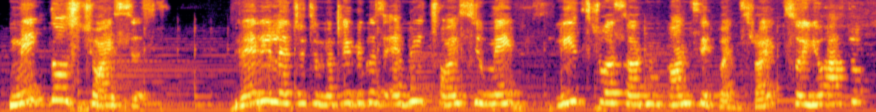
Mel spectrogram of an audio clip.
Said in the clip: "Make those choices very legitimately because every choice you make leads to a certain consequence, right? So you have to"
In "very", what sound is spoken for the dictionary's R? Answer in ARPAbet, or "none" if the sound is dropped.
L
